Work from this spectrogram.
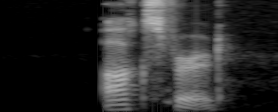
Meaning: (proper noun) 1. A city and local government district in Oxfordshire, England, famous for its university 2. Ellipsis of University of Oxford
- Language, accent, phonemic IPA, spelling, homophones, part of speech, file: English, Canada, /ˈɑksfɚd/, Oxford, oxford, proper noun / noun, En-ca-Oxford.opus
